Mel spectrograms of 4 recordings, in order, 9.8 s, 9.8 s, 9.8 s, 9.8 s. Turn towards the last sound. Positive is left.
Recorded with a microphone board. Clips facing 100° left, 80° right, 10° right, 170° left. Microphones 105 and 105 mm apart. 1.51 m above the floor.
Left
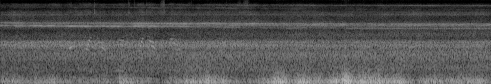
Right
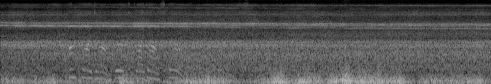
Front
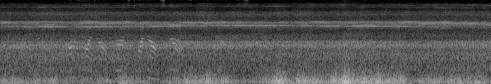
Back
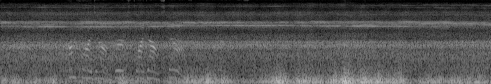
turn(degrees=-125)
